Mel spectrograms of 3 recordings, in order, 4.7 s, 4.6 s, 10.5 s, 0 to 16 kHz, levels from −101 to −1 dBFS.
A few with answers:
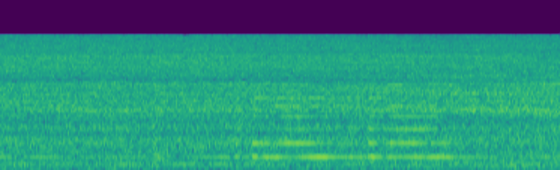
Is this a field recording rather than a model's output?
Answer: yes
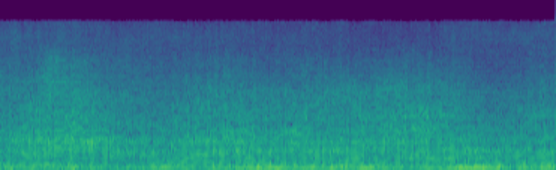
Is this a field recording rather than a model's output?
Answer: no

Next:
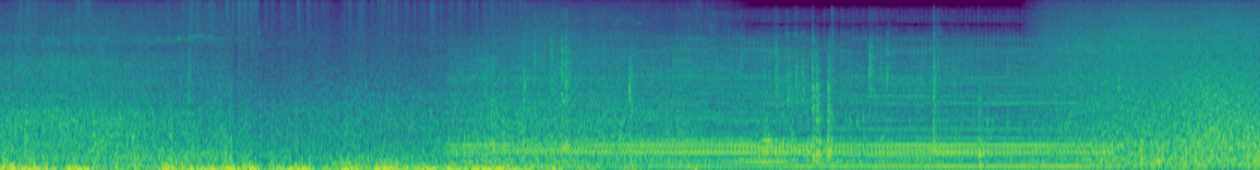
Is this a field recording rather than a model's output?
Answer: yes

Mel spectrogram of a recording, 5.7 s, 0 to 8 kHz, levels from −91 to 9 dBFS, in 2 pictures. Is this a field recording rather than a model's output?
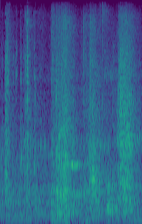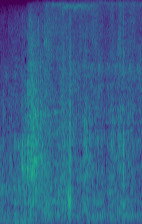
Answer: yes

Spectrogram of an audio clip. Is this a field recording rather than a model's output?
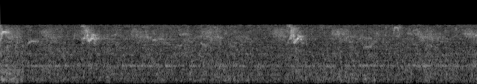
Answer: no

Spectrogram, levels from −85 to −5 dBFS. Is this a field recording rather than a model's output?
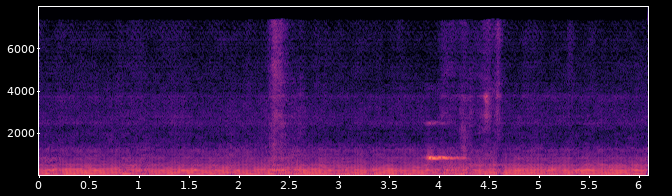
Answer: no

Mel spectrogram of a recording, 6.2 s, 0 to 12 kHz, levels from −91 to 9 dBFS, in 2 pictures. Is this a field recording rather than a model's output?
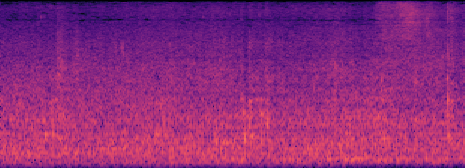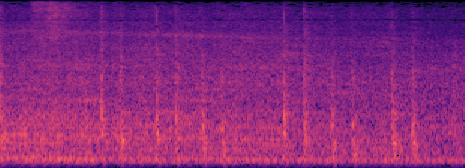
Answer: yes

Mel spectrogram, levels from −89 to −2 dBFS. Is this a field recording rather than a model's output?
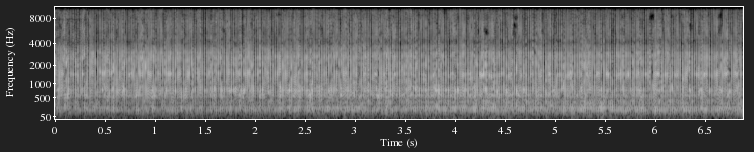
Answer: no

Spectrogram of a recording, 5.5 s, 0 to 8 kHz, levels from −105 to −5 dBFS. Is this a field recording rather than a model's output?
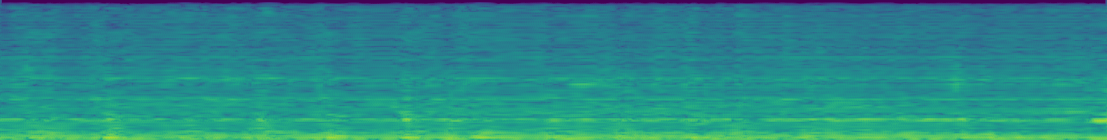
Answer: no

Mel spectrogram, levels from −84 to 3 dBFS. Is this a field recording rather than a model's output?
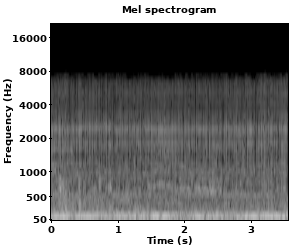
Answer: no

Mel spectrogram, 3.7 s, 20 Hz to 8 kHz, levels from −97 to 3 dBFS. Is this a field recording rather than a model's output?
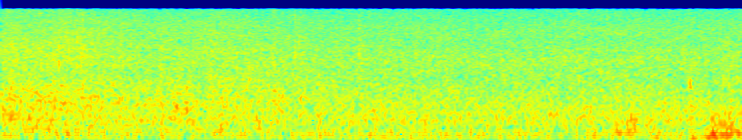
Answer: yes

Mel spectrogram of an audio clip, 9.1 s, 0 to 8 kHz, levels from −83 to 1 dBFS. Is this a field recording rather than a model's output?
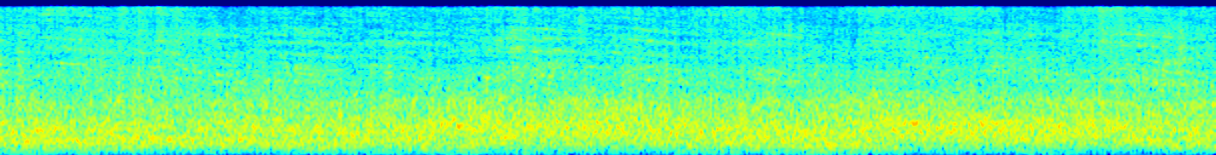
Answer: yes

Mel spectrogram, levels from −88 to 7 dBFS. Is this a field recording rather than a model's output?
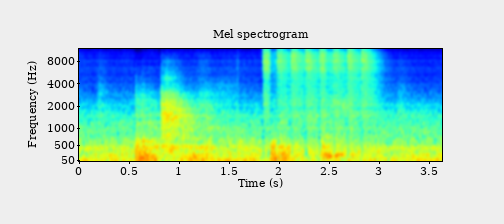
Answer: no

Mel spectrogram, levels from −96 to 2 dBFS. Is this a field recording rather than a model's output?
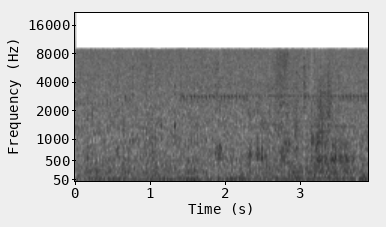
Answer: yes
